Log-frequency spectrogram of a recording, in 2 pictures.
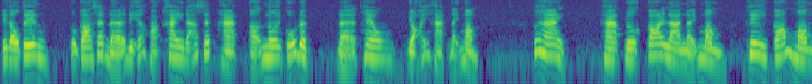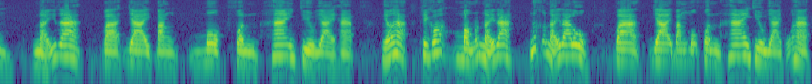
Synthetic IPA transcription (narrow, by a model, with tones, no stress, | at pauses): t̪ʰi˨˩ɗə˨˩wt̪i˧ən | t̪ṵ˧˨jkɔ˧nsɛ̰˧˥ɗe˧˩ɗḭ˧˥əhwa˨˩k̚xa˧jɗa̰ː˧˥se˦˥p̚haː˨˩t̚ʔəː˧˩nəː˧jko˨˦ɗï˨˩ŋ̟̚ | ɗe˧˩t̪ʰɛ˧w | zɔ̰˧˥jhaː˨˩t̚nə̰˧˩jmə˨˩m | t̪ʰɨ˨˦ɦaː˧j | haː˨˩t̚ɗɨ˨˩əkːɔ˧jlaː˨˩nə̰˧˩jmə˨˩m | xi˧kɔ˨˦mə˨˩m | nə˧˩jzaː˧ | vaː˨˩zaː˨˩jɓa˨˩ŋ | mo˨˩t̚fə˨˩nhaː˧jt͡ɕi˨˩əwzaː˨˩jɦaː˨˩t̚ | ɲəː˨˦haː˧˨˩xi˧kɔ˨˦mə˨˩mnɔ˨˦nə̰˧˩˨jzaː˧ | nɨ˦˥ək̚nɔ˨˦nə̰˧˩jzaː˧lu˧ən | vaː˨˩ | zaː˨˩jɓa˨˩ŋmo˨˩t̚fə˨˩nɦaː˧jt͡ɕi˨˩əwzaː˨˩jku˧˩əɦaː˨˩t̚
